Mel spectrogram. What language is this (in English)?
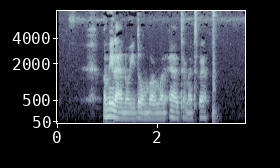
Hungarian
